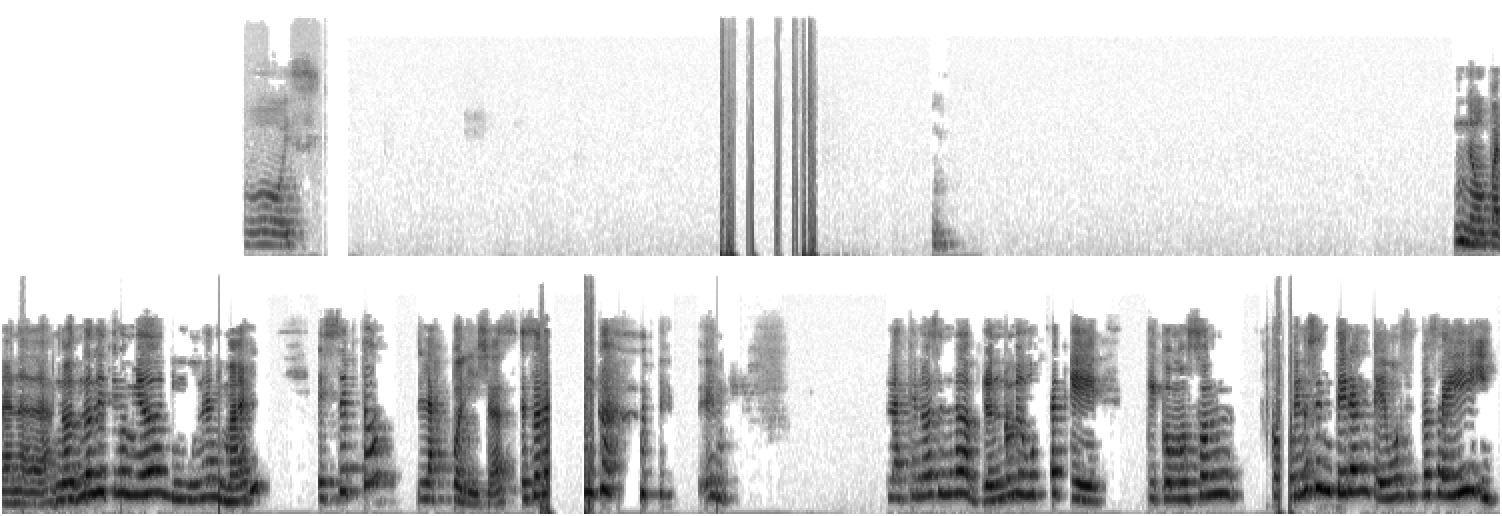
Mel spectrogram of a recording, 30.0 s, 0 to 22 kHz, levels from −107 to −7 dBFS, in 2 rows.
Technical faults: truncation distortion on a fade; intermittent contact; overlap between stream segments

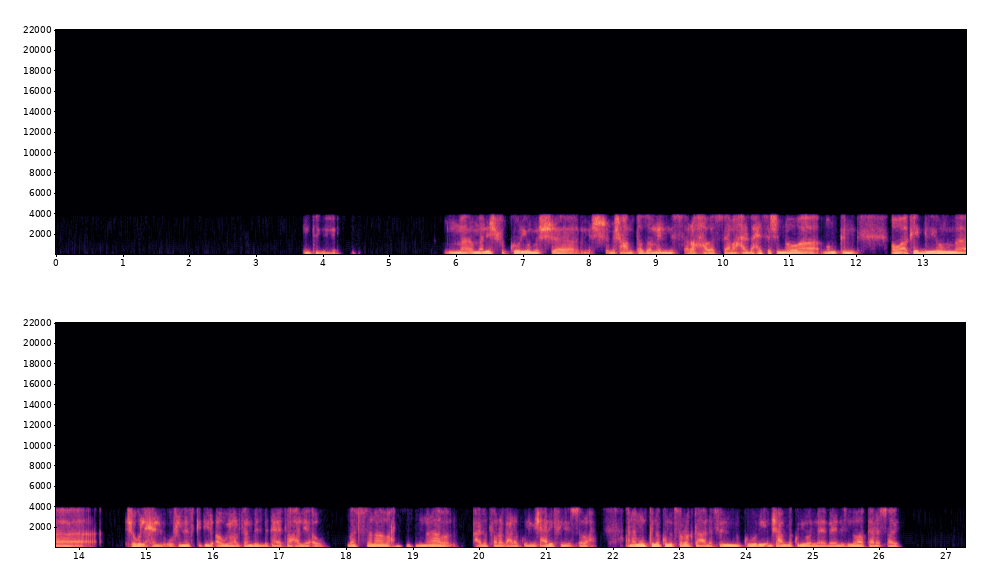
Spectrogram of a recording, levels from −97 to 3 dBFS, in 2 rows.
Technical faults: G.729 codec

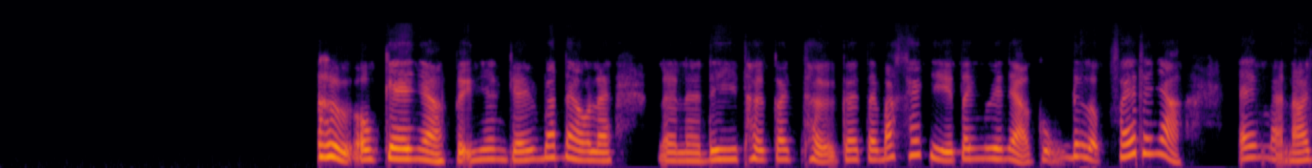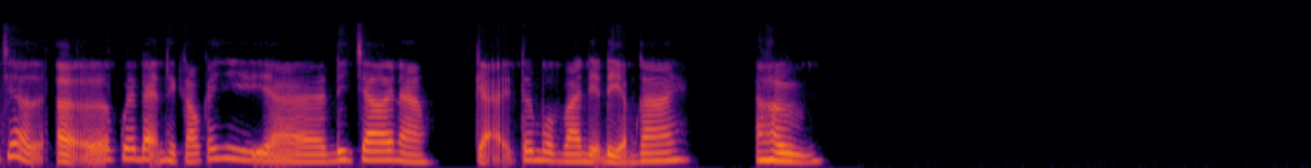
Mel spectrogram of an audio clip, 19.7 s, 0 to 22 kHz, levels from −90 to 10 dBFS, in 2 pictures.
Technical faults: GSM signalling bursts

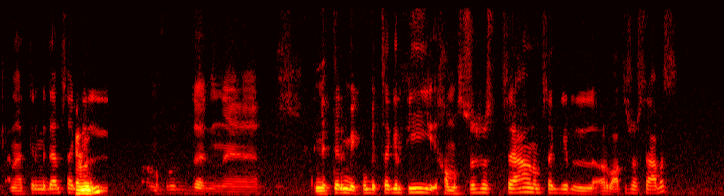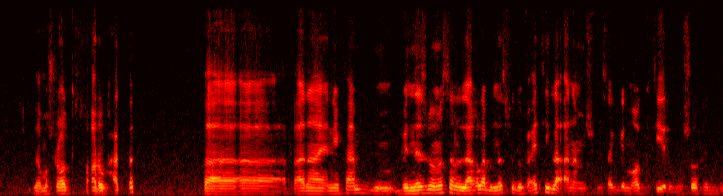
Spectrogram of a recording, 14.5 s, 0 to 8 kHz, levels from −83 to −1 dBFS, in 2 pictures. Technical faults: speech suppressed in double talk

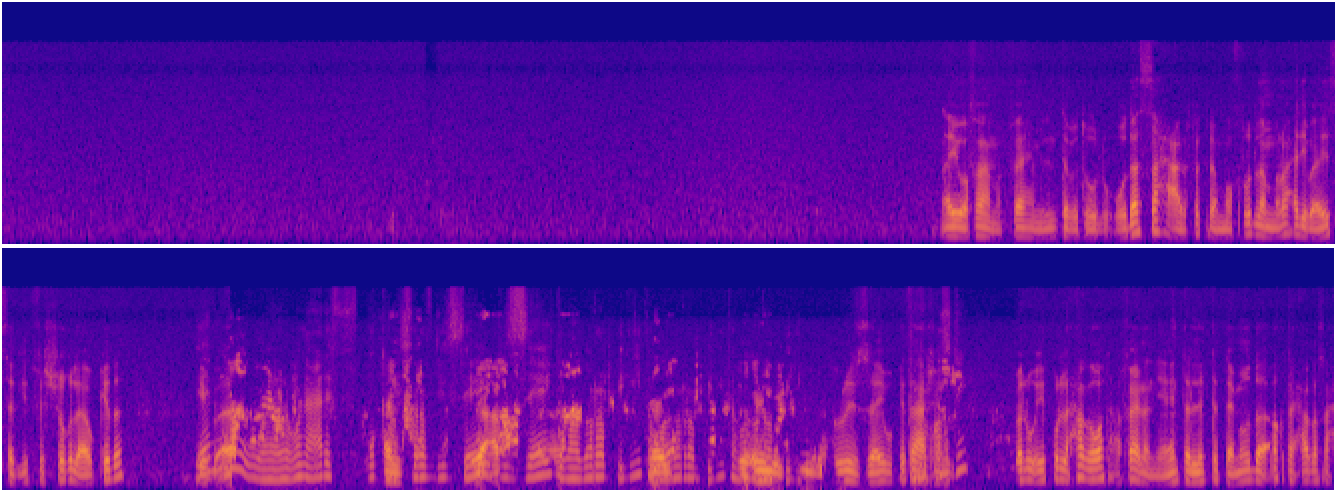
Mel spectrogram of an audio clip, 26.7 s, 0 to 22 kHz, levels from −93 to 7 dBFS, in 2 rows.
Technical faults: echo leak; speech suppressed in double talk

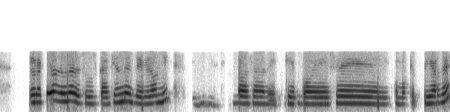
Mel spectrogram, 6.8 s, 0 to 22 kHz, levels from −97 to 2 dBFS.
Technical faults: tandem speech coding

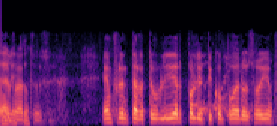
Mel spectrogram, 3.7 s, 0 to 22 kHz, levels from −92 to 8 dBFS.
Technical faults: echo leak

